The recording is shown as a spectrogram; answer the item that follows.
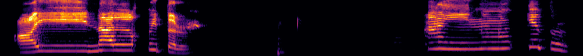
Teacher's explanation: Now here we have a ya lean, so we will be just prolonging it for 2 seconds.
